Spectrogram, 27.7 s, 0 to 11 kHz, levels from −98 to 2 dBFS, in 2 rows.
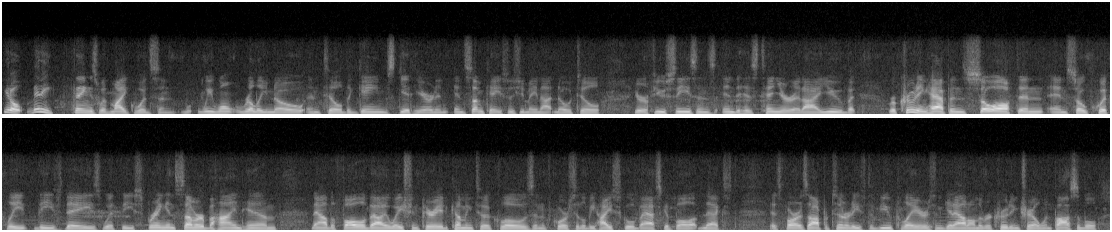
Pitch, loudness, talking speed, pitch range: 125 Hz, -26 LUFS, 190 wpm, 115-135 Hz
